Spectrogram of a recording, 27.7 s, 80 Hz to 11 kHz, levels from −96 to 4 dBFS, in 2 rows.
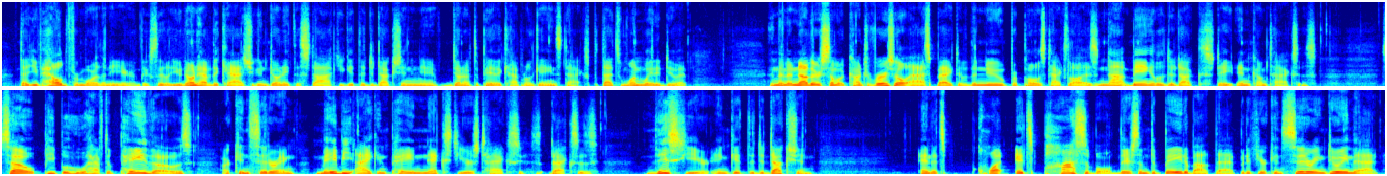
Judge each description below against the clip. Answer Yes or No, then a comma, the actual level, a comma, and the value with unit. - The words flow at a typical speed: No, fast, 215 wpm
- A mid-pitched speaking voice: Yes, medium, 155 Hz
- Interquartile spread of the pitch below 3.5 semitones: No, wide, 5.4 semitones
